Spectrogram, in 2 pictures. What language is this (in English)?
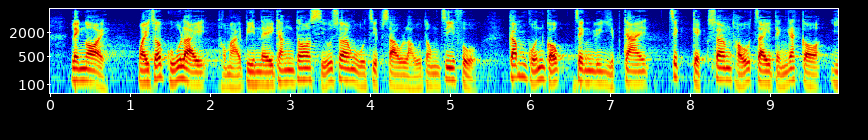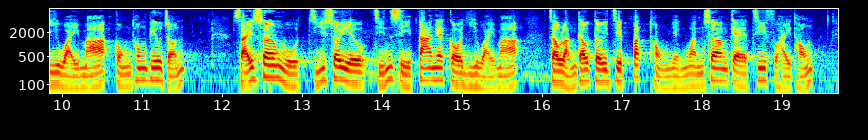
Cantonese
